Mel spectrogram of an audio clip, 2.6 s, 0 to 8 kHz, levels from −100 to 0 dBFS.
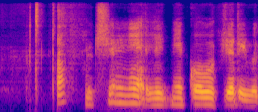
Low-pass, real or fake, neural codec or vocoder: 7.2 kHz; fake; codec, 24 kHz, 1 kbps, SNAC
